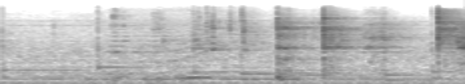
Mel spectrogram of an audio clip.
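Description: A few sharp clicks and clinks from a water bottle and its cap being handled and closed after a drink, the loudest in the second half, over faint background music.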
